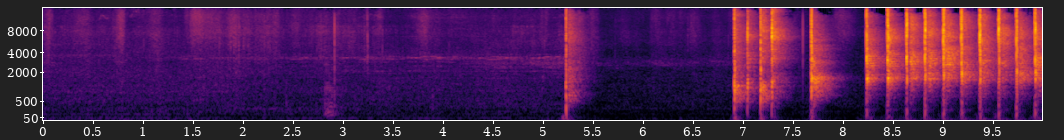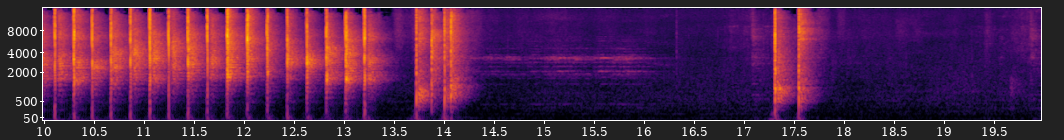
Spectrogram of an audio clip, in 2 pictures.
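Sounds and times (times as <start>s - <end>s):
hands slapping body in massage: 5.2s - 5.5s, 6.9s - 14.4s, 17.3s - 17.9s.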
